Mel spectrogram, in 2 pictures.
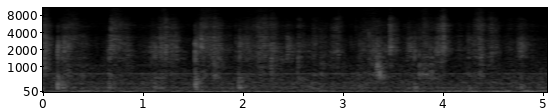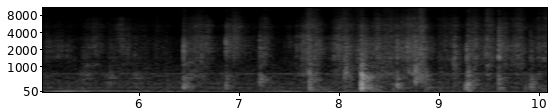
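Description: Hands working a crumbly egg-and-couscous bird egg food in a plastic bowl: soft, irregular rustling and rubbing, with a slightly louder rub about eight seconds in.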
